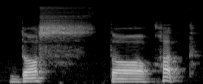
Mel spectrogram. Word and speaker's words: দস্তখত: একটা শব্দ আছে বন্ধুরা দস্তখত এখানে দেখুন এই তয় কিন্তু হসন্ত হচ্ছে না কেন এখানে অ পর্যন্ত উচ্চারিত হচ্ছে দস্তখত এই ত তে কিন্তু আপনার অচ্চারিত হচ্ছে না তাই এখানে হসন্ত হবে আর যদি নাও দেওয়া হয় হসন্ত ওভাবে উচ্চারণ করতে হবে বন্ধুরা তাহলে বিদেশী শব্দে কি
